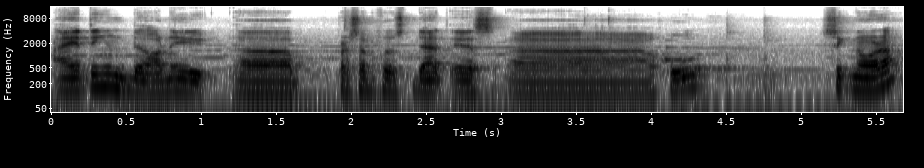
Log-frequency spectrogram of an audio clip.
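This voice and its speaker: A man's voice: medium pitch, takes it slowly, a bit bright. Casual young man streaming, music behind. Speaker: game streamer. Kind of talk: casual reaction commentary on a game. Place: indoor room at desk, webcam stream. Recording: game music faintly behind.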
